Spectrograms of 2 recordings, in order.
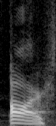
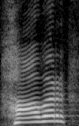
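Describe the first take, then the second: First: The word begins with a vowel, h silent. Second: The word begins with an audible h sound. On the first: The speaker calls it right. "It's आवर" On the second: The speaker calls it wrong. "हावर नहीं होता है"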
